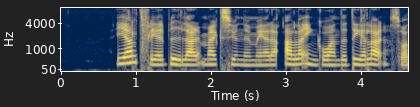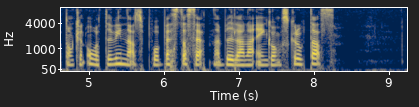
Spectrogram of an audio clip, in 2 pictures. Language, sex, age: Swedish, female, 19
